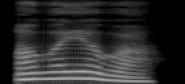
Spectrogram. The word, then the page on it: ಅವಯವಿ: avayavi; Kannada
